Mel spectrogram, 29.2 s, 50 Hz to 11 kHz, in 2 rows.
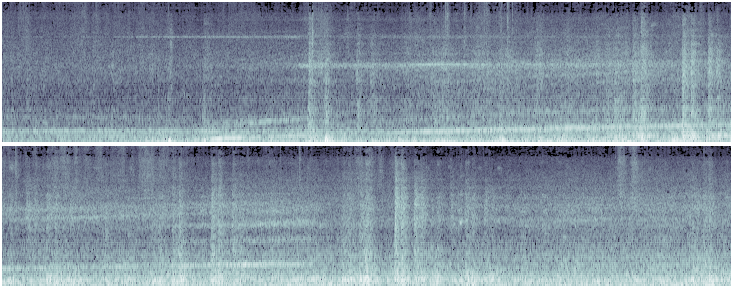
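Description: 81-726.1 "Baltiets" metro train pulling away and accelerating. The traction motors' whine starts about three seconds in and rises steadily in pitch, levelling off after about twenty seconds, over growing wheel-and-rail rumble with a few sharp clacks.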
